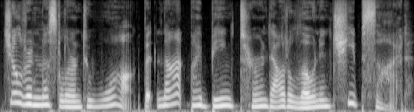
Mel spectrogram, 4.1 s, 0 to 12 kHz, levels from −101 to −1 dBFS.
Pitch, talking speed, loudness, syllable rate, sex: 200 Hz, 205 wpm, -16 LUFS, 5.0 syllables/s, female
